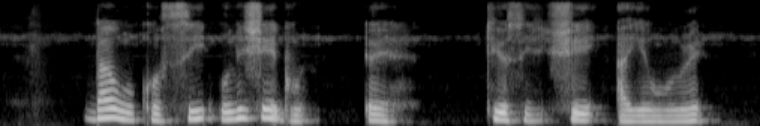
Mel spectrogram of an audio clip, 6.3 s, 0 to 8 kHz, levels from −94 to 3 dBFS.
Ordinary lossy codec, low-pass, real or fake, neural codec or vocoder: none; 7.2 kHz; fake; codec, 16 kHz, 2 kbps, FunCodec, trained on LibriTTS, 25 frames a second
